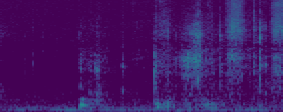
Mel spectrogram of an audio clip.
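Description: Faint handling noise: a few soft scrapes and rustles of hands moving over the saddlebag's fabric, starting about half a second in and busiest in the second half.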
